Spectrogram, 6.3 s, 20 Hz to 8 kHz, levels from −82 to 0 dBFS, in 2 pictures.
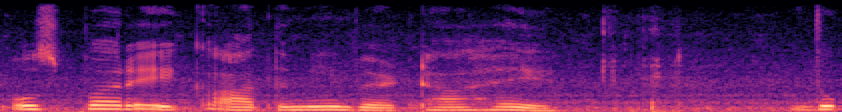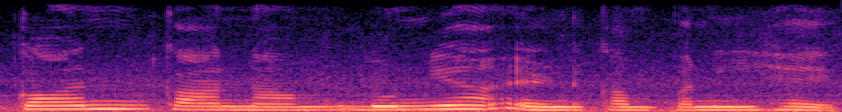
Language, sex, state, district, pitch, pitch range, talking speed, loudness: Hindi, female, Madhya Pradesh, Dhar, 215 Hz, 205-250 Hz, 125 wpm, -15 LUFS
